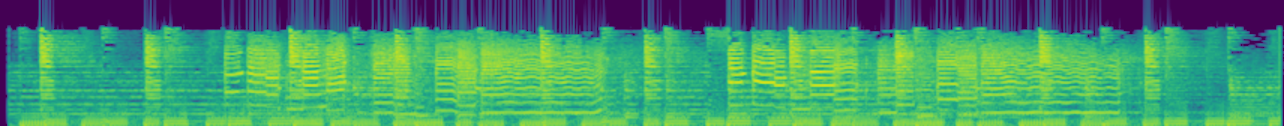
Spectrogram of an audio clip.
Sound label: blues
